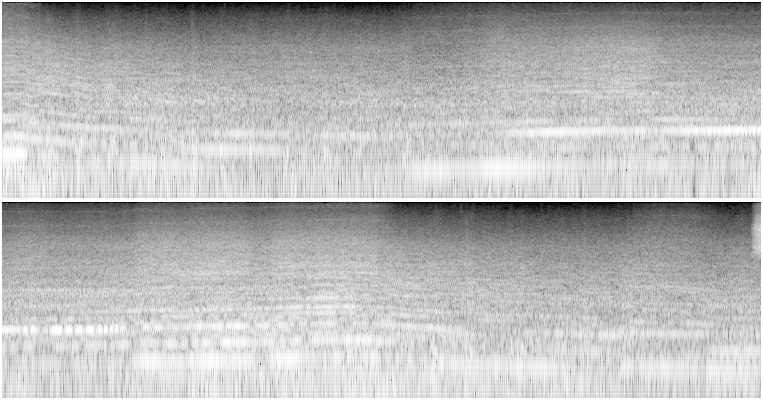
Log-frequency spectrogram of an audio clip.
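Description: An on-board race car engine at Indianapolis Raceway Park drones and revs through shifting gears during a Midwest Elite race, the pitch rising and falling as the throttle eases off and comes back on, loud and continuous with no speech.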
